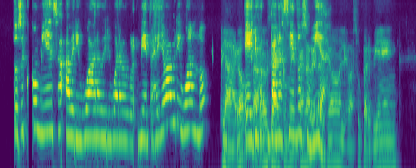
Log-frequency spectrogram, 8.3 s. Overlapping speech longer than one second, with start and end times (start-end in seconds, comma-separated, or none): 4.9-6.6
